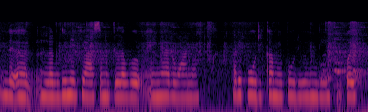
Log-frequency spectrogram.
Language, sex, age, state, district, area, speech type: Dogri, female, 18-30, Jammu and Kashmir, Reasi, rural, spontaneous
